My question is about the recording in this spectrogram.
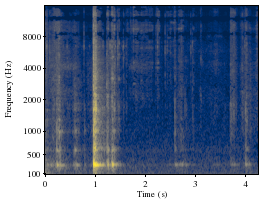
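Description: Thin sheet-metal air-swirl insert clattering and clinking against the car's air-intake hose as it is worked out of the pipe. There is one sharp metallic clatter about a second in, a few smaller clicks just after, and then only faint ticks.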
